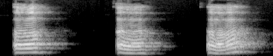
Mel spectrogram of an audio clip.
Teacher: the uh sound, the less rounded of the vowels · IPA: /ʊ/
